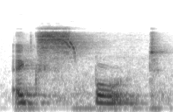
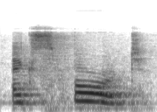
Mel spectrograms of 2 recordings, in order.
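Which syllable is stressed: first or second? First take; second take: first; second. First: The stress is on the first syllable. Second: The stress is on the second syllable. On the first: It is a noun. "So this is noun" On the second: It is a verb. "we are stressing on the last part of the word"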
